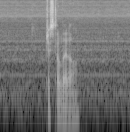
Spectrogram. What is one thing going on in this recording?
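A man says a few words close to a headset microphone.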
